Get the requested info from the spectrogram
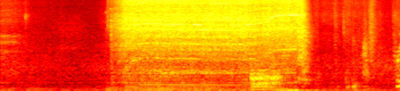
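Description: Cordless drill driving a screw into a pine cabinet frame, running steadily for about three seconds, with a deeper note near the end as the screw seats, then stopping abruptly.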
